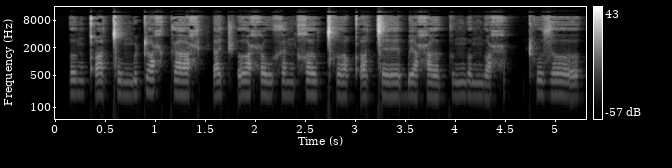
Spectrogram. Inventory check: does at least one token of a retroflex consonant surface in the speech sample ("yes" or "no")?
yes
